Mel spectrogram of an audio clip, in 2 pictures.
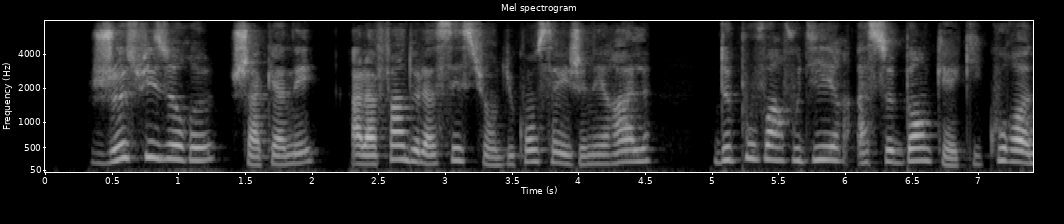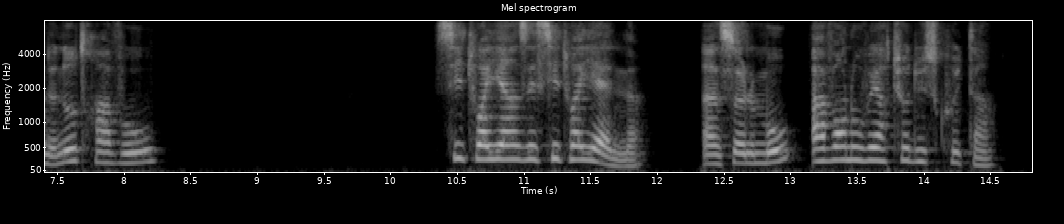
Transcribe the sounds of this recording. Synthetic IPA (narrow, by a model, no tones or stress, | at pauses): ʒəsɥizøʁøʃakane | alafɛ̃d̪əlasɛsjɔ̃d̪ykɔ̃sɛjʒeneʁal | d̪əpuvwaʁvud̪iʁasəbɑ̃kʲɛkʲikuʁɔnnot̪χavo | sit̪wajɛ̃zesit̪wajɛn | ɛ̃sœlmoavɑ̃luvɛʁt̪yʁd̪yskχyt̪ɛ̃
